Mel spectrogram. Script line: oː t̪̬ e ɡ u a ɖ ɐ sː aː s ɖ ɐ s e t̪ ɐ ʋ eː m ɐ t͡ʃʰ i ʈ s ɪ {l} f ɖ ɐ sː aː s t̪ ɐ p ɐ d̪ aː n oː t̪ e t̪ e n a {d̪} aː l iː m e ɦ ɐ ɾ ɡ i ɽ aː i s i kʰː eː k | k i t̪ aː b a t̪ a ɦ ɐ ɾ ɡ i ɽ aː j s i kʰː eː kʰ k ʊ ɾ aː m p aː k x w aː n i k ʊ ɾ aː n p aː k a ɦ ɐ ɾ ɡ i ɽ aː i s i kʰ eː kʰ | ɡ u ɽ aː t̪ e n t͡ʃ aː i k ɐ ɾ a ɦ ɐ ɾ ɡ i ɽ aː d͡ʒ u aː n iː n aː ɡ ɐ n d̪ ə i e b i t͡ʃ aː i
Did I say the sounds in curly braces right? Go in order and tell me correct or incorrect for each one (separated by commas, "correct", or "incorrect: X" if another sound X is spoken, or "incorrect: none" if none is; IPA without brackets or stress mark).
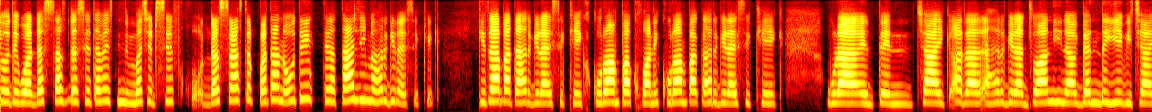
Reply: incorrect: ɾ, incorrect: t̪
